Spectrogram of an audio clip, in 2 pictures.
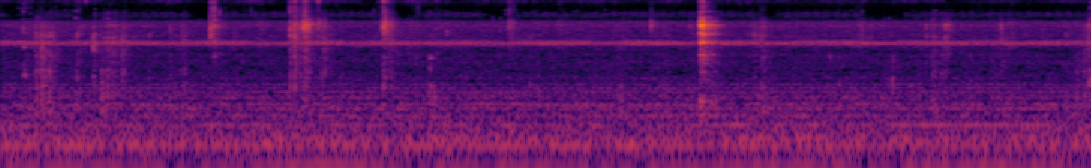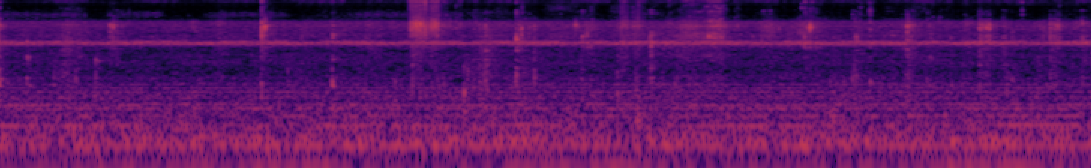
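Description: Chewing and biting into a cucumber and fried potatoes, with small crunches and clicks and one sharp click about five seconds in. Behind it runs the steady high chirring of crickets.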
